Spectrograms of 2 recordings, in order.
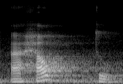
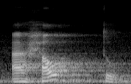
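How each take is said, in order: No difference in how they are said.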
